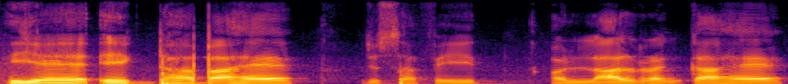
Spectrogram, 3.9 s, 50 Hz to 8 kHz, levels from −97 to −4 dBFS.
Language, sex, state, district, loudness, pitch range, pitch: Hindi, male, Uttar Pradesh, Lalitpur, -14 LUFS, 100-145 Hz, 110 Hz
